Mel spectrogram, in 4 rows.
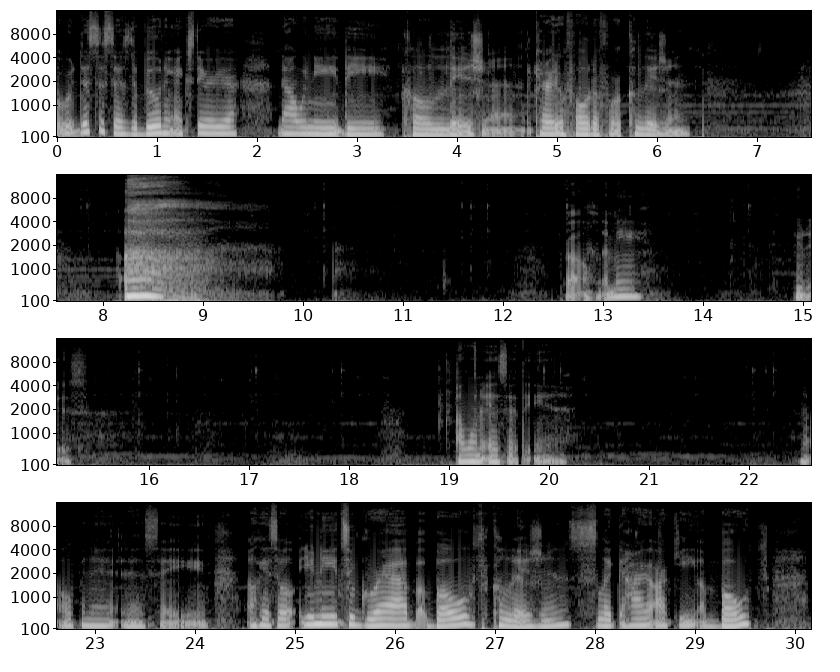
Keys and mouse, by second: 24.8-26.2 right drag, 26.9-28.4 right drag.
